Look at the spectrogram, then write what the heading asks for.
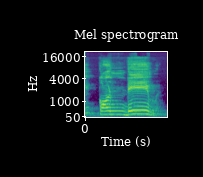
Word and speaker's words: condemn: देखिए यहां पे CONDEMN, इसको क्या पढ़ेंगे, देखिए यहां पे एम के बाद लास्ट में एन है, इसको क्या पढ़ेंगे, कॉन्डेम, कॉन्डेम, क्या पढ़ेंगे इसको, कॉन्डेम, क्या पढ़ेंगे, कॉन्डेम।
